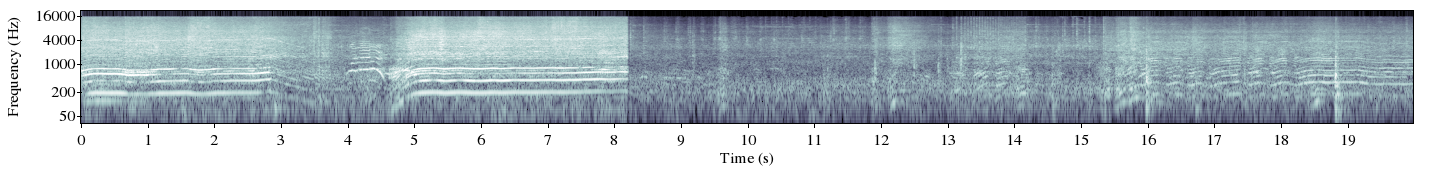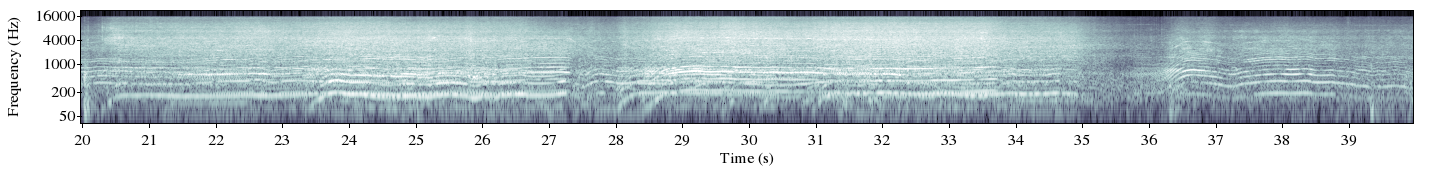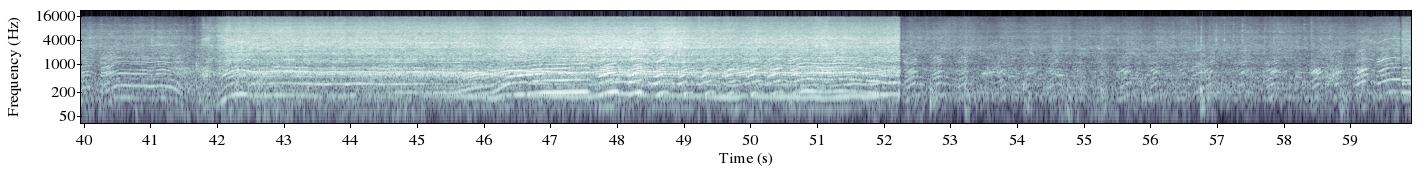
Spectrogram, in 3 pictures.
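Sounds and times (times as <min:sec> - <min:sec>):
chainsaw cutting: 0:00.0 - 0:59.9.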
